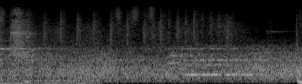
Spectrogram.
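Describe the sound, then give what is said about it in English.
A Brooklyn-bound A express subway train rumbles steadily along, with a continuous loud roar, a faint high whine, and a brief rising tone near the end. No voices are heard. “This is a Brooklyn-bound A express train.”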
